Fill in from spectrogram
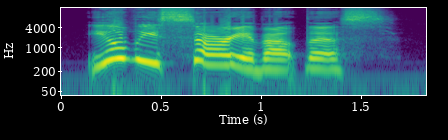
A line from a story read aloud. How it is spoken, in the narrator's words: boy yells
